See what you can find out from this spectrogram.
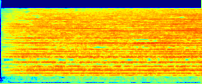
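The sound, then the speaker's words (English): A train approaching a railroad crossing sounds its horn in one long, steady blast that swells in quickly and holds loud for a few seconds, with no voices present. “You know, you can be issued a hefty ticket for being caught on a railroad crossing when a train's approaching.”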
